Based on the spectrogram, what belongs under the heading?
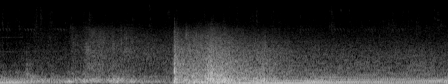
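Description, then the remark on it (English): A sharp crack of thunder breaks out at once and rolls into a loud, sustained rumble, over the steady hiss of heavy rain pouring down onto a lake, with no voices. “A crack of thunder boomed above them, and heavy rain began to pelt the lake.”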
